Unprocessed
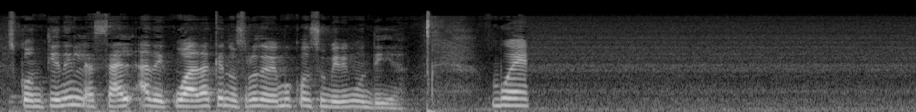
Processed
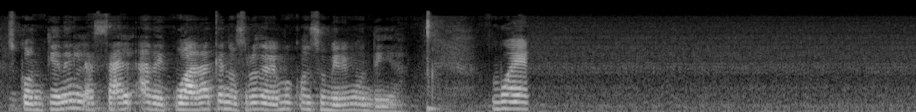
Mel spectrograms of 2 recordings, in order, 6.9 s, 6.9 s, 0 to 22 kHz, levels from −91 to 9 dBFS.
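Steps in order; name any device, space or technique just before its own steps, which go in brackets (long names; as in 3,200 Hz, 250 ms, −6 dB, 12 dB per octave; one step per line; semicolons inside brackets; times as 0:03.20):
alien voice (ring modulation 120 Hz; flanger 1 Hz, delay 2.6 ms, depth 9.4 ms, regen +67%)
level +6 dB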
